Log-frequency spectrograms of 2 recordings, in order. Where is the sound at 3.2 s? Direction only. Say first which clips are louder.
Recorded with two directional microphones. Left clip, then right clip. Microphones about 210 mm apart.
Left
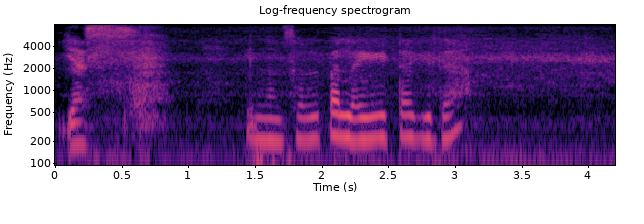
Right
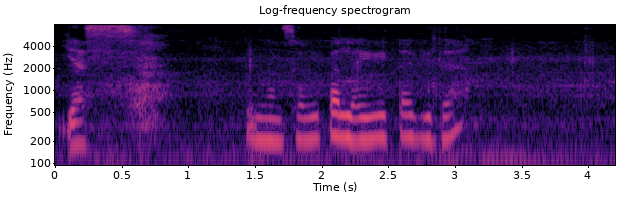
Left 9 dB; 40° right (ahead or behind).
